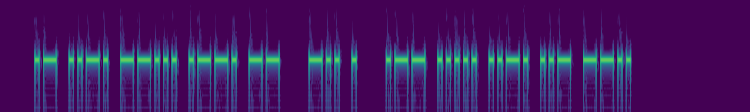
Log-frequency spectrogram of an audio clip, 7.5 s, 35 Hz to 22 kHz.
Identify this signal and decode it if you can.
Morse code, heard as a keyed tone, about 27 wpm, 700 Hz. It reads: AF7PM DE W5FUZ
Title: USA Callsign DE Callsign - 5 Characters - 28wpm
